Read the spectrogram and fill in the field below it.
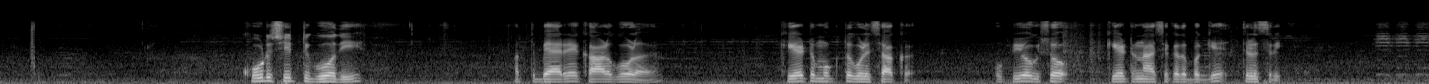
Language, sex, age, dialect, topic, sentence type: Kannada, male, 41-45, Dharwad Kannada, agriculture, question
